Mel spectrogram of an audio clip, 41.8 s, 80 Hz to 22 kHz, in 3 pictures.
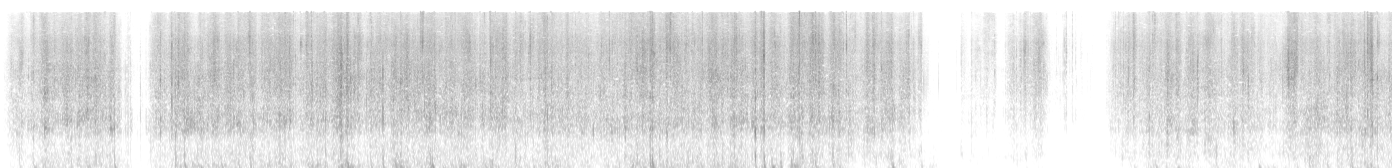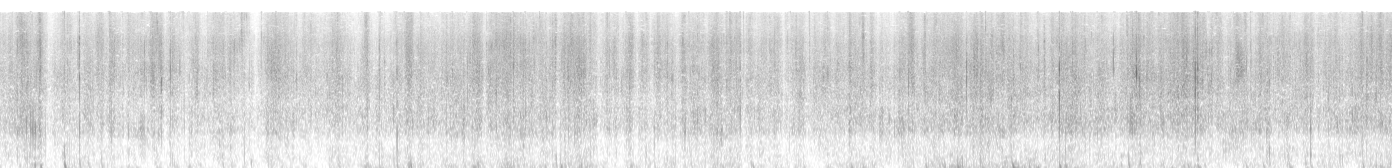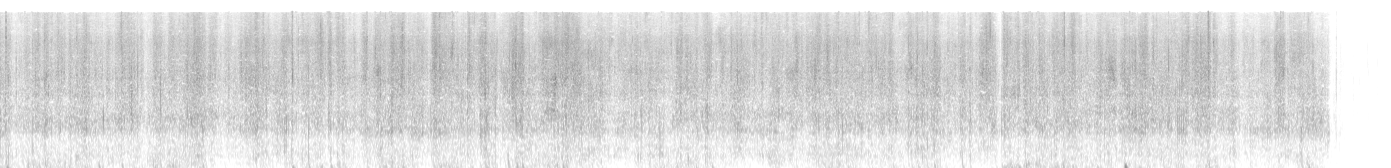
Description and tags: Paper handling, crumpling, friction sfx
Recorded on t.bone EM-700 stereo pair microphones into Zoom H4n Pro Black.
